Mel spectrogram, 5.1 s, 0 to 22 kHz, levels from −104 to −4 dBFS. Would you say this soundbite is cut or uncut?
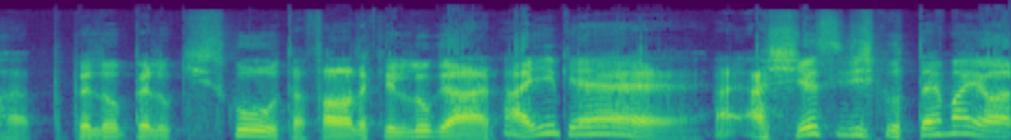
cut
